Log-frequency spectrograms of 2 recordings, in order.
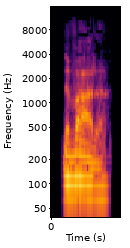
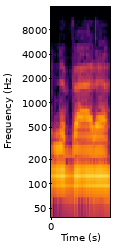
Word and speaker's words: Nevada: last night so uh how do you pronounce the state that Las Vegas is in Nevada Nevada you say Nevada Nevada Chris you say Nevada what do you say I say Nevada right the local people say Nevada and one of those things that local people lock into I don't know whether you've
